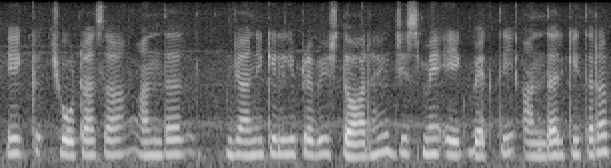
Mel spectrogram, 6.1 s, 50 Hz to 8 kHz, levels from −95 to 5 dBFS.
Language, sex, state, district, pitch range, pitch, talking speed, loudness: Hindi, female, Bihar, Darbhanga, 210-230 Hz, 220 Hz, 165 wpm, -19 LUFS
